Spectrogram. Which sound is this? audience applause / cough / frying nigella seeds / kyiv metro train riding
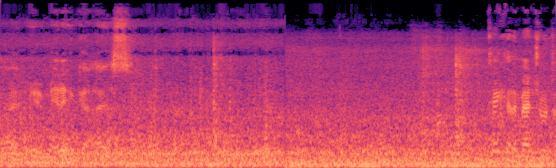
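kyiv metro train riding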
